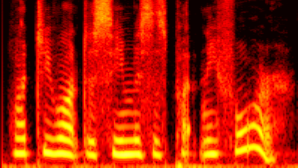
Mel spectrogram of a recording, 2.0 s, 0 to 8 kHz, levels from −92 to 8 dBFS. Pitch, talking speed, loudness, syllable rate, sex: 265 Hz, 300 wpm, -17 LUFS, 6.3 syllables/s, female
